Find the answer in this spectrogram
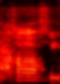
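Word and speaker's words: Ko-fi: fi Kofi or coffee it's pronounced coffee but it's spelled Kofi so my point is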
